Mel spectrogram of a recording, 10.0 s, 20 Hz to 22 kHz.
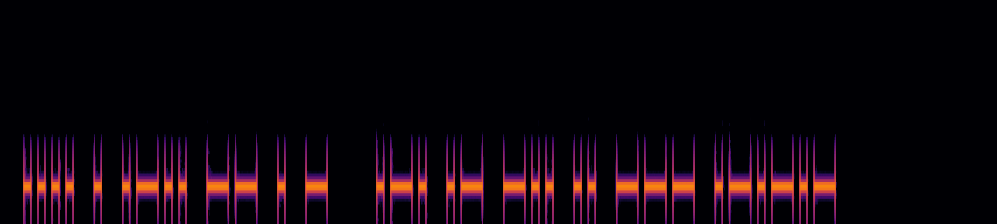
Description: Morse code, heard as a keyed tone, about 17 wpm, 700 Hz. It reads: HELMET RADIO.
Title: A Sound Of Thunder 17wpm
